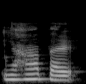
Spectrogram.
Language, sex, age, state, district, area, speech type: Urdu, female, 18-30, Telangana, Hyderabad, urban, spontaneous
